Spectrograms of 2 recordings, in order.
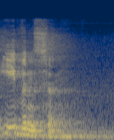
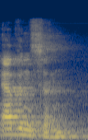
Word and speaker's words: Evenson: her last name because my last name is Evenson if I had a nickel for every time someone called me Evanston I'd have about six bucks come on Patty amen so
